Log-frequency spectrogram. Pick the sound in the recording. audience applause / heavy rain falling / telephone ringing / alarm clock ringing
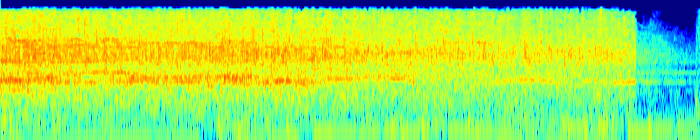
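audience applause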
